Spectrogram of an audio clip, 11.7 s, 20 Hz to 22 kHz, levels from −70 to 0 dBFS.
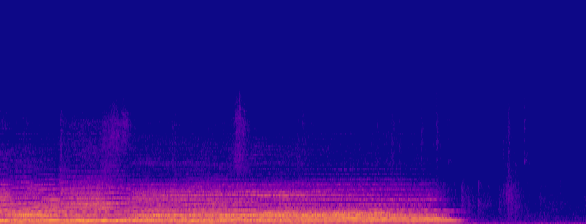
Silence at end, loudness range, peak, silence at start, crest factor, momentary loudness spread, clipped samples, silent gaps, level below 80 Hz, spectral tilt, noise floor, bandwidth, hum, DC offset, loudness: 2.35 s; 7 LU; -8 dBFS; 0 s; 14 dB; 4 LU; under 0.1%; none; -44 dBFS; -6 dB/octave; -52 dBFS; 12 kHz; none; under 0.1%; -21 LUFS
